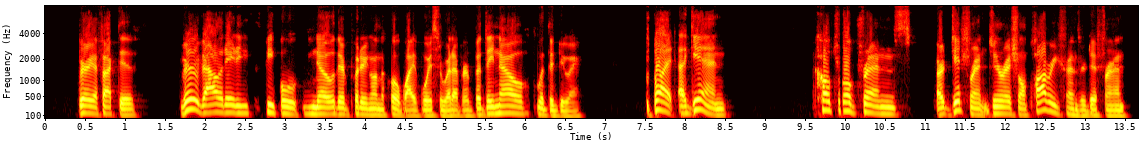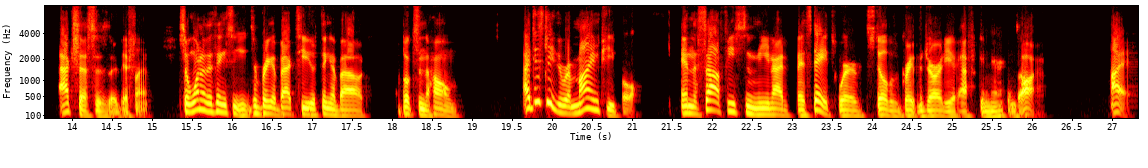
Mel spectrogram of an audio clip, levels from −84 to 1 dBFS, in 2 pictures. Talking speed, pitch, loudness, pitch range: 170 wpm, 120 Hz, -20 LUFS, 100-140 Hz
